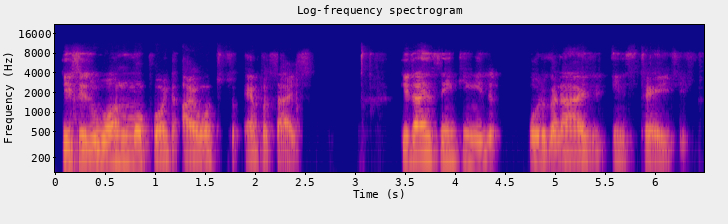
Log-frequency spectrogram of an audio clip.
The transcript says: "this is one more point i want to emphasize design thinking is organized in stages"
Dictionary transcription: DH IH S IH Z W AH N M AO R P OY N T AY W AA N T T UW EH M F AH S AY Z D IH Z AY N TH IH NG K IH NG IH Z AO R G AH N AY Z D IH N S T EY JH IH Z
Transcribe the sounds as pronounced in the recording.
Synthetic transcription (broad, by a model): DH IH S IH Z W AH N M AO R P OY N T AY W AA N T T UW EH M F AH S AY Z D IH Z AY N TH IH NG K IH NG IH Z AO R G AH N AY Z D IH N S T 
